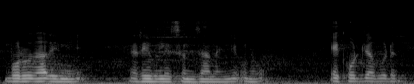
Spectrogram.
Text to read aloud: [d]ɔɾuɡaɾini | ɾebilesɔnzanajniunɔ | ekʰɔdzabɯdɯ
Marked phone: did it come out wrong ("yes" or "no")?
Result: yes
